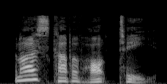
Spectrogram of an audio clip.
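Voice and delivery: ordinary talk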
